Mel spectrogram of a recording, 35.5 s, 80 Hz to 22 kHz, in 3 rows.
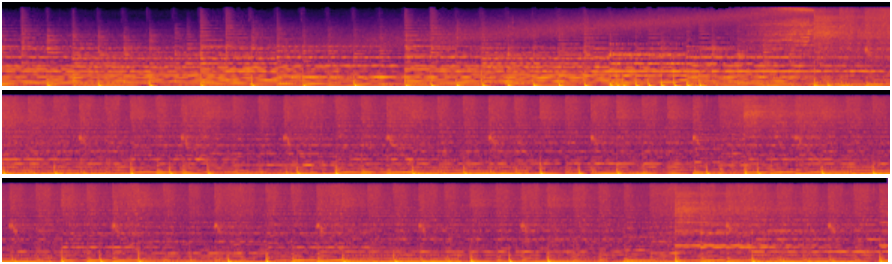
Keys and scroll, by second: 0.2 z, 2.3 ctrl+=, 5.5 ctrl+j, 8.6 ctrl+j, 12.6 ctrl+b, 33.3 ctrl+b.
